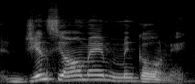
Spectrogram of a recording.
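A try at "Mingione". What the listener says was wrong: Gianciome Mione. No G. You don't pronounce the G. Mione.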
